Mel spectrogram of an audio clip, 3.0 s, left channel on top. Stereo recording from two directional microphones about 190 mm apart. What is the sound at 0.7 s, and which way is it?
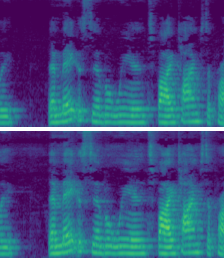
Speech, 30° left (ahead or behind).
